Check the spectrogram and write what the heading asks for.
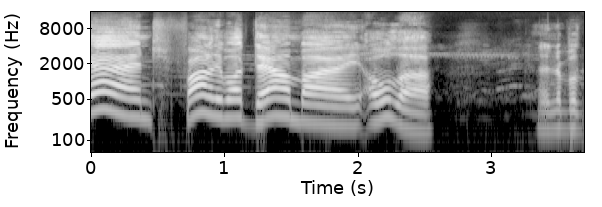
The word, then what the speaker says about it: Ole: He says his name is Ola. It's spelled O-L-E, like Ole. But he says it's Ola. So we'll call him.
